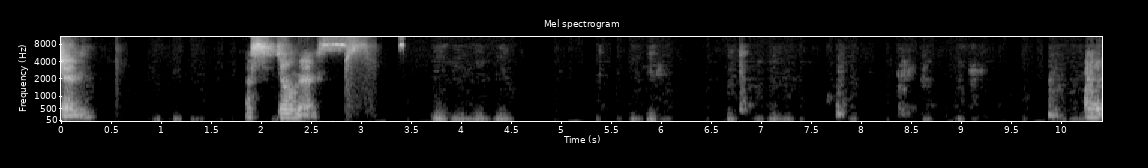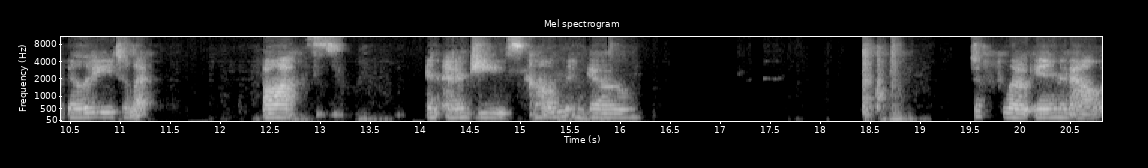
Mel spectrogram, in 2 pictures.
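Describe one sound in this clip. A woman speaks calmly and softly, in short phrases with pauses.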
